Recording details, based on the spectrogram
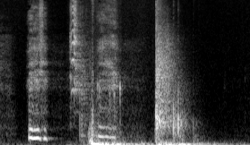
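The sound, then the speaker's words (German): A man faints and his heavy body thuds to the floor after a brief shuffle, followed by another dull, resonant bump that slowly fades. The impacts are fairly loud. “Ich glaube, er ist ohnmächtig geworden. Rums”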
